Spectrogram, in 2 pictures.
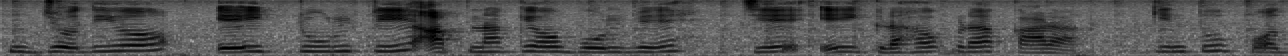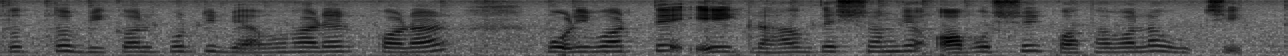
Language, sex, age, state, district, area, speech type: Bengali, female, 45-60, West Bengal, Kolkata, urban, read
